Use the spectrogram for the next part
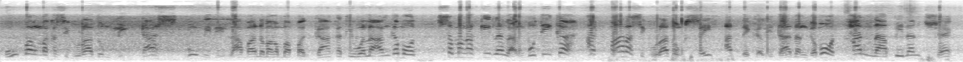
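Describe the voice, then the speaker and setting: Animated high-pitched Filipino radio ad announcer. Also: male voice, brisk, few pauses. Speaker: commercial announcer. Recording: very noisy AM radio aircheck.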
